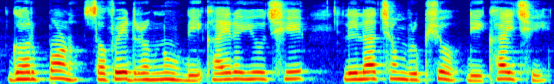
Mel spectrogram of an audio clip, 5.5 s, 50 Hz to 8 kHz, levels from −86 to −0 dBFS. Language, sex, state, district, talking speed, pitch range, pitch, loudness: Gujarati, female, Gujarat, Valsad, 120 wpm, 215-245 Hz, 235 Hz, -14 LUFS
